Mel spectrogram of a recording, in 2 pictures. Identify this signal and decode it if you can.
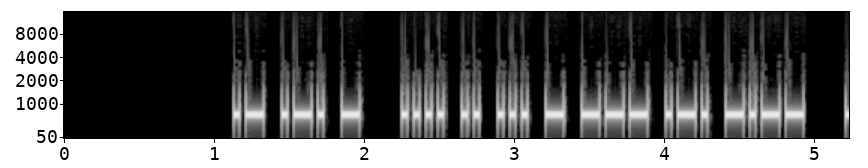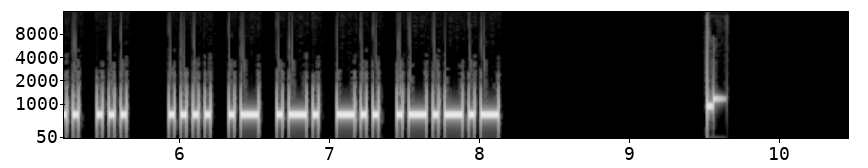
Morse code, heard as a keyed tone, about 30 wpm, 700 Hz. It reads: ART HISTORY IS HARD.
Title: Sentences from Top 600 Words 30wpm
